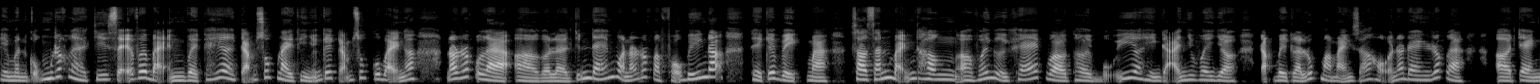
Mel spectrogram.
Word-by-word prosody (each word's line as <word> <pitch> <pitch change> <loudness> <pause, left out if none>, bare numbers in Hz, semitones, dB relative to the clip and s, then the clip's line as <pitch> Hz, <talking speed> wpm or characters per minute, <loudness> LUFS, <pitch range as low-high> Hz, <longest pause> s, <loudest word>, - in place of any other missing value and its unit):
thì 200 - -4
mình 180 -2 -3
cũng 255 +10 -2
rất 360 +2 -1
là 245 -10 -1
chia 225 +4 -6
sẻ 230 - +6
với 305 0 +4
bạn 185 -6 +1
về 185 -3 +1
cái, 235 - -6
ơ, 300 -6 +2
cảm - - +4
xúc 320 +5 -2
này 180 - +3
thì 175 +1 -7
những 165 +5 -4
cái 285 - 0
cảm 250 - -2
xúc 300 +3 -2
của 240 - -4
bạn 220 - +4
á, 250 +1 0 0.3
nó 250 +3 +6
rất 345 +4 -1
là, 225 -6 +6
ờ, 165 -4 +1
gọi 155 +1 -2
là, 155 -2 0
chính 265 - -3
đáng, 265 +5 0
và - - +3
nó - - -1
rất 340 +1 -5
là - - 0
phổ - - -4
biến 245 +9 -1
đó. 345 - +6 0.3
Thì 200 -6 -2
cái 280 +2 +1
việc 185 - +1
mà 165 -3 +2 0.2
so 230 -2 +5
sánh 235 +8 +1
bản 275 -1 +2
thân, 230 -5 -1
ờ, 195 0 +1
với 245 +9 -3
người 185 -13 -3
khác 240 - -2
vào 195 -9 +3
thời 175 -1 -5
buổi, 305 - -6
ơ, 285 - 0
hiện 190 -8 -5
đại 180 - +2
như 210 +2 -6
bây 205 -2 -4
giờ, 170 -4 0 0.3
đặc - - +2
biệt 180 -1 -2
là 160 - +2
lúc 265 - -3
mà - - -1
mạng 170 0 -1
xã 205 - -6
hội - - -5
nó 250 - -2
đang 210 -4 -4
rất 310 +2 -4
là, 165 - 0 0.3
ờ, 175 -1 +2
tràn 170 -4 0
220 Hz, 285 wpm, -23 LUFS, 180-275 Hz, 0.3 s, sẻ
